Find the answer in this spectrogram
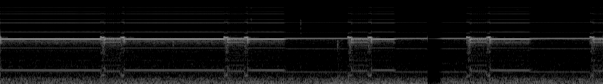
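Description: Yaskawa Sigma-7 servo motor giving off a steady high-pitched whine, with a lower tone and short bursts repeating about every second as the axis runs. The noise is vibration caused by a servo tuning level set too high.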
